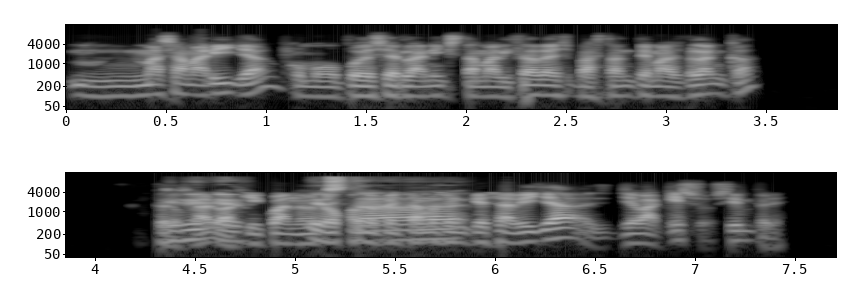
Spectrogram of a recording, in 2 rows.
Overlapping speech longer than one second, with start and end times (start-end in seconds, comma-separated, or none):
4.3-5.9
